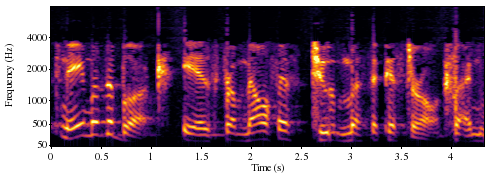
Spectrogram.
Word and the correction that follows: Mifepristone: which I now mispronounced. Mifepristone, which is an abortifacient pharmaceutical.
